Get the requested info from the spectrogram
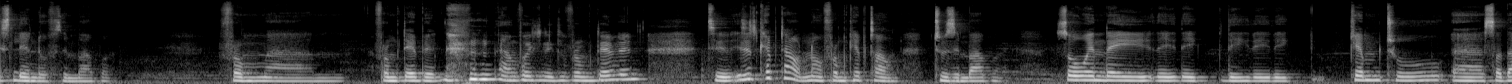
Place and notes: Amakhosi Cultural Centre, Old Falls Rd, Bulawayo, Zimbabwe - Thembi Ngwabi talks history in her new production…
I had been witnessing Thembi training a group of young dancers upstairs for a while; now we are in Thembi’s office, and the light is fading quickly outside. Somewhere in the emptying building, you can still hear someone practicing, singing… while Thembi beautifully relates many of her experiences as a women artist. Here she describes to me her new production and especially the history it relates…
Thembi Ngwabi was trained as an actress at Amakhosi and also become a well-known bass guitarist during her career; now she’s training young people as the leader of the Amakhosi Performing Arts Academy APAA.
The complete interview with Thembi Ngwabi is archived at:
29 October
